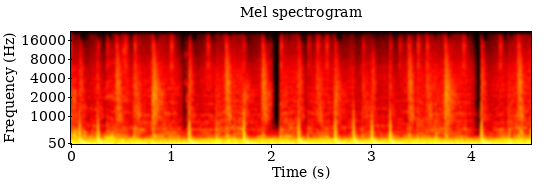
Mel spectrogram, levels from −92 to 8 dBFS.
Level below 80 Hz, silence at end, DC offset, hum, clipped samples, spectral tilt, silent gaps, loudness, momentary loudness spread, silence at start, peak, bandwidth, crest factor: -12 dBFS; 0 s; under 0.1%; none; under 0.1%; -6.5 dB/octave; none; -15 LUFS; 5 LU; 0 s; 0 dBFS; 18 kHz; 10 dB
